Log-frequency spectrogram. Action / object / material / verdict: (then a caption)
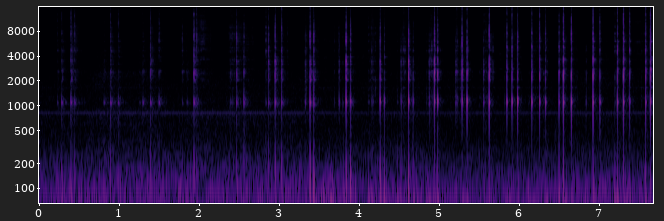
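tap / small metal mint tin / thin metal / none. A small, hollow, rectangular printed metal Altoids Arctic mint tin is held and tapped on top with the fingertips and short nails. It gives a quick run of light, bright, tinny clicks with a short metallic ping around 1.1 kHz that dies away almost at once. A low background rumble and a faint steady tone sit underneath.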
